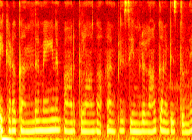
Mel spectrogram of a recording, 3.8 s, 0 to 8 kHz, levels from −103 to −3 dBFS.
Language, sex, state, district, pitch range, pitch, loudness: Telugu, female, Andhra Pradesh, Visakhapatnam, 195-210 Hz, 200 Hz, -19 LUFS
